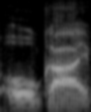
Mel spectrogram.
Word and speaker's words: ogive: called EC DFS and they're also known as ogives although if you pronounce that as an old guy I won't hold it against you because I used to that as well and I don't see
